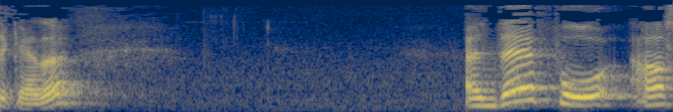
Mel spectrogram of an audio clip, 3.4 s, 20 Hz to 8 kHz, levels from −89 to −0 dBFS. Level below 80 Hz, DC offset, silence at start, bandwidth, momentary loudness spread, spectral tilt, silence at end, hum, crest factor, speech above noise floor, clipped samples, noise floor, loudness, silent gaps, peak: -76 dBFS; under 0.1%; 0 s; 7.2 kHz; 8 LU; -4.5 dB/octave; 0 s; none; 18 dB; 39 dB; under 0.1%; -56 dBFS; -17 LUFS; none; -2 dBFS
